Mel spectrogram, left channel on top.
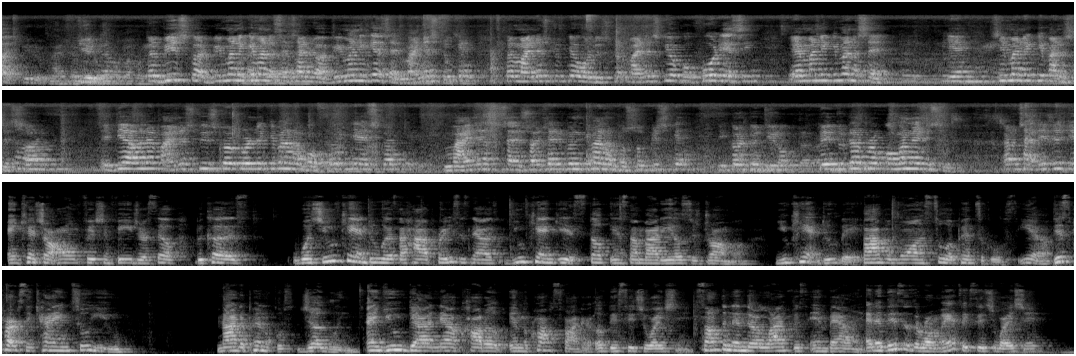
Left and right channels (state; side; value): different; both; correlation -0.01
